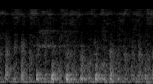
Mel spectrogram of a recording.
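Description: A dog under a table makes a quick run of low, snuffling grunts, about five short bursts in a steady rhythm, moderately loud with no talking over them.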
